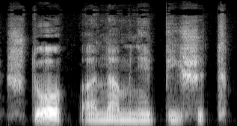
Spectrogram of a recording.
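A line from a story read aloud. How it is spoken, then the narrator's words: Weak voice, bleeding. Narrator (Russian): слабым голосом спросил Бекингем, истекая кровью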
